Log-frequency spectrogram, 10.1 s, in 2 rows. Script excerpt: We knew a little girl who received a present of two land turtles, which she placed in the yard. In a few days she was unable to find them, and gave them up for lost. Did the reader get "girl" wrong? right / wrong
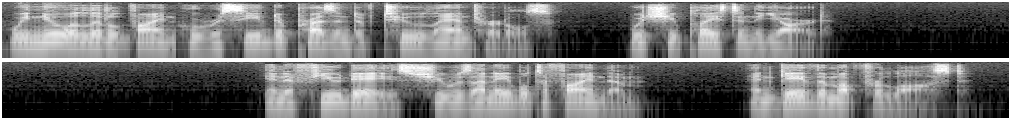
wrong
